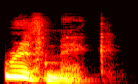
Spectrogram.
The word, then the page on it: rhythmic: British English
